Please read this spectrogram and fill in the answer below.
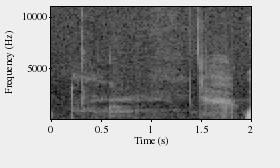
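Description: Faint whispered murmur and a few soft mouth clicks from a woman pausing before she answers, with her voice starting right at the end.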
